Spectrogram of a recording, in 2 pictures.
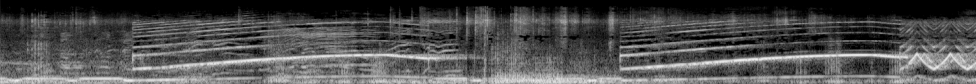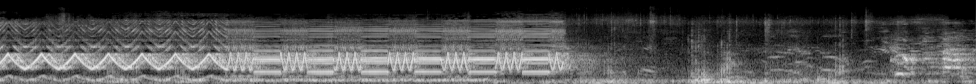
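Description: Electronic police car siren: two slow rising wails, then a fast yelp, then a rapid warbling pattern, cutting off about fifteen seconds in.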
